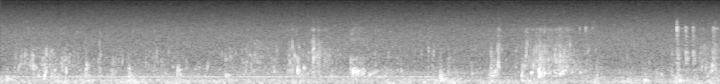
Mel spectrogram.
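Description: Bow-mounted electric trolling motor on a bass boat running with a steady hum, which cuts off about five and a half seconds in, over light scattered knocks and water noise around the boat.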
